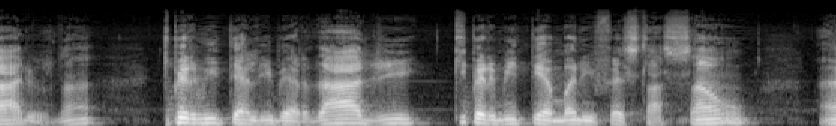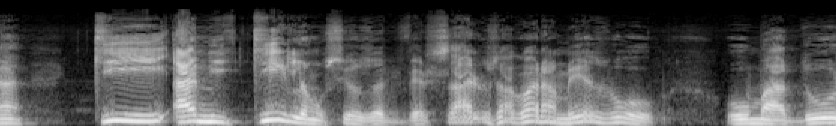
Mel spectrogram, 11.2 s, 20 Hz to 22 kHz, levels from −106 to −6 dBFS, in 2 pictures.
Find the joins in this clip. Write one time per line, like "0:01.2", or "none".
0:01.1
0:03.1

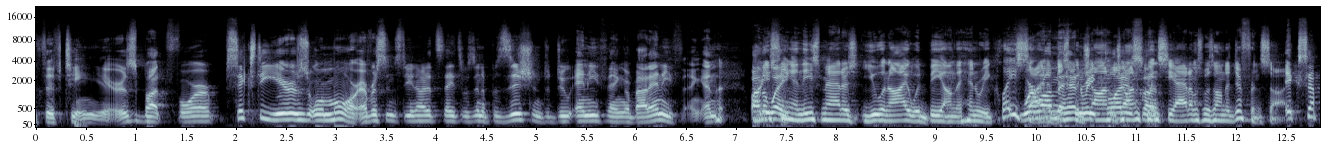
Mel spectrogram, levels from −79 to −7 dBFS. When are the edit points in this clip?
0:01.8

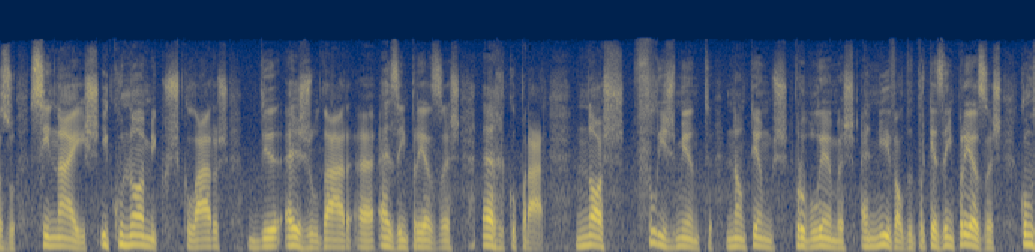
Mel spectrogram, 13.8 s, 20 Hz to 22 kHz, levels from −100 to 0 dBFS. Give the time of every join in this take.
0:01.3
0:10.6
0:12.2

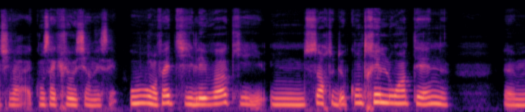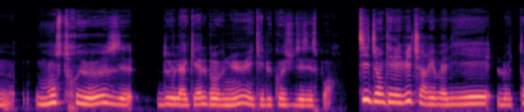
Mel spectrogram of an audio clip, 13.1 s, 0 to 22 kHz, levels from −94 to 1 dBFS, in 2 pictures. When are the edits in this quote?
0:01.5
0:09.2

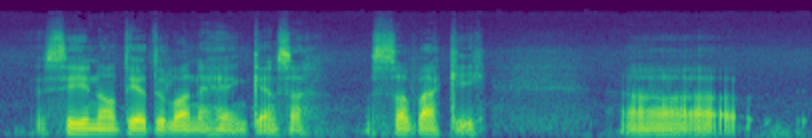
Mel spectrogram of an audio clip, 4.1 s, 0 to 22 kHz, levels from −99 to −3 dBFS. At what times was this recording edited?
0:01.9

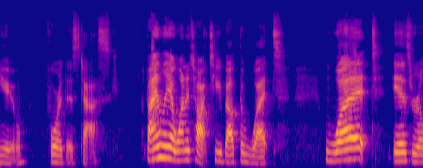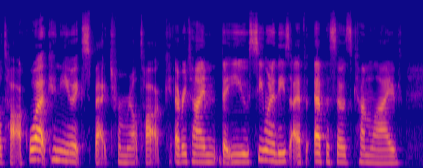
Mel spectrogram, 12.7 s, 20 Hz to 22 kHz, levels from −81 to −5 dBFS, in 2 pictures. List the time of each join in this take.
none

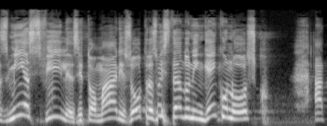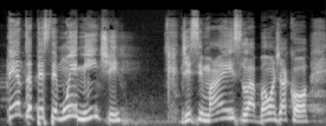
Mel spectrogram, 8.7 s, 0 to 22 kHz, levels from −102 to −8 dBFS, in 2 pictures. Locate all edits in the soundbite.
0:02.1
0:04.7
0:05.4

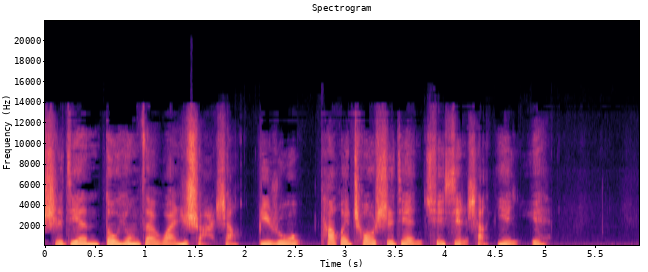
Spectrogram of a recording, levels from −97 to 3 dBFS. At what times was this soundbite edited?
0:02.0
0:02.7

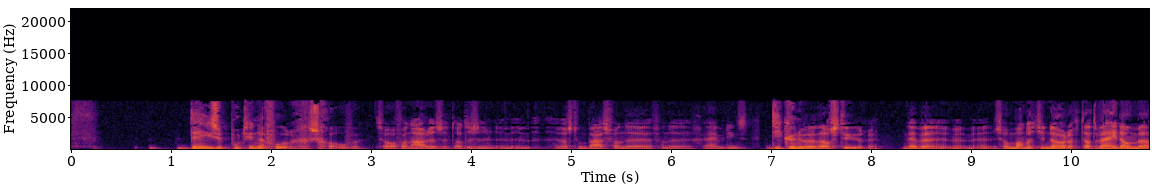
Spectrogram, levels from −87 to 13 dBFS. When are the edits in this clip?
0:03.0
0:06.9

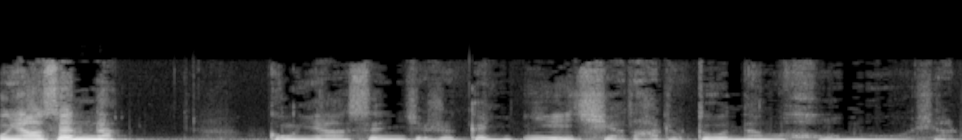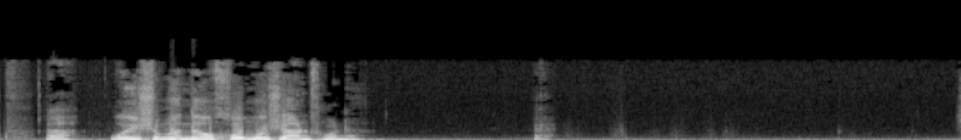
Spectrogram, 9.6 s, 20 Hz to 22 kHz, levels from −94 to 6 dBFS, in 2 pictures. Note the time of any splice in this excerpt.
0:03.5
0:05.0

